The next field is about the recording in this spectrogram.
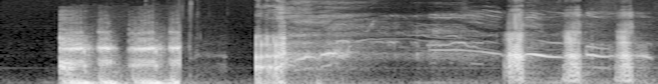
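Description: A toad croaks loudly: two quick throaty croaks, a longer warbling call, then three short croaks in a row, with no talking.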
